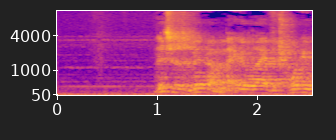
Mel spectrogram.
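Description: An elderly man speaks to a nearby microphone.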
